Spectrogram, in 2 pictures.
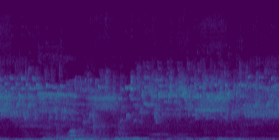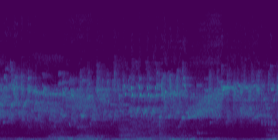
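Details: Several European goldfinches keep up a long, busy high twittering song with tinkling trills, while a person talks faintly in the background.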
